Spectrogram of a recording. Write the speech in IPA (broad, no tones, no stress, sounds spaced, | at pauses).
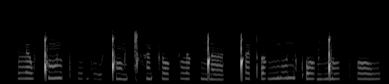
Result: l ə w ǃ õ l pʰ ṳ ɡʱ ṳ ǃ õ ɡ ǀʰ ə̃ k ɾ o k l ɤ k ŋ͡ǃ ə | ǃ ə tʼ ɤ ŋ͡m u n kʼ o ɡ ŋ͡ǃ u pʰ o w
